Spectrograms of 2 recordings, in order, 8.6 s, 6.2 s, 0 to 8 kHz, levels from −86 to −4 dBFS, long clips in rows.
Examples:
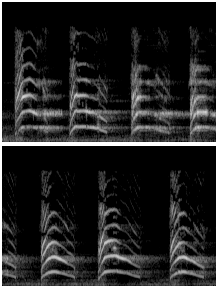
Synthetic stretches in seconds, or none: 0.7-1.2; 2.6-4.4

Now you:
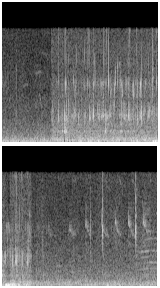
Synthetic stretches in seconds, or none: none

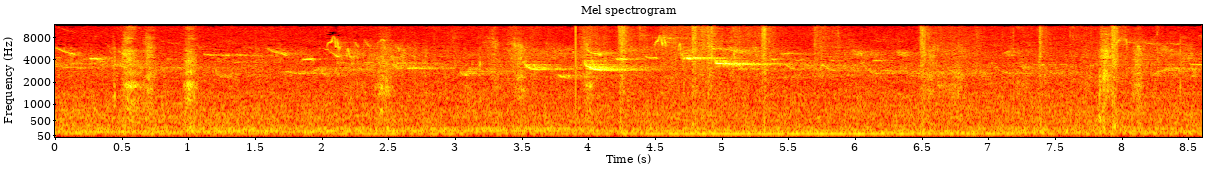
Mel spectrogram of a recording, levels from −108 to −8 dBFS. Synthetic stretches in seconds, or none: none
